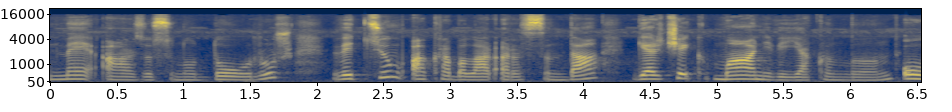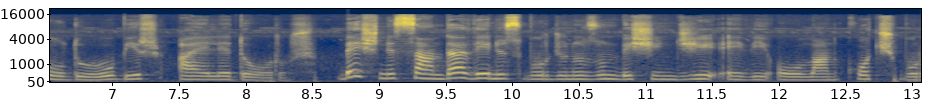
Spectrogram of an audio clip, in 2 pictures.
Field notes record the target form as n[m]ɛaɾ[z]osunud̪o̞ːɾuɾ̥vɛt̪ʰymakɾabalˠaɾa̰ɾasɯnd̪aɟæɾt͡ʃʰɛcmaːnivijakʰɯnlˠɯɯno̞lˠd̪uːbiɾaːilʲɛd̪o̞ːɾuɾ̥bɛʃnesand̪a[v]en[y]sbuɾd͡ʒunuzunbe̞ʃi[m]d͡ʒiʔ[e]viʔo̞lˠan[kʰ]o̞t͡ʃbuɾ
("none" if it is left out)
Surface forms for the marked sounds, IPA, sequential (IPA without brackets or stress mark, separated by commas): m, z, v, y, n, e, kʰ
